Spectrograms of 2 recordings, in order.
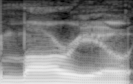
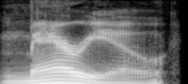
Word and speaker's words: Mario: I was very careful just then to say Mario and not Mario, as I know it to be pronounced because I'm from New York.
